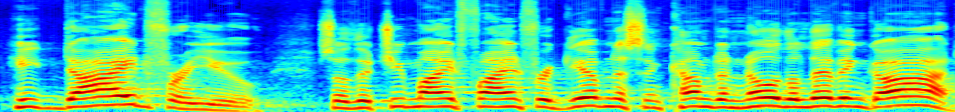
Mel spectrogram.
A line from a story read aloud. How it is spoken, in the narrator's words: pleaded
